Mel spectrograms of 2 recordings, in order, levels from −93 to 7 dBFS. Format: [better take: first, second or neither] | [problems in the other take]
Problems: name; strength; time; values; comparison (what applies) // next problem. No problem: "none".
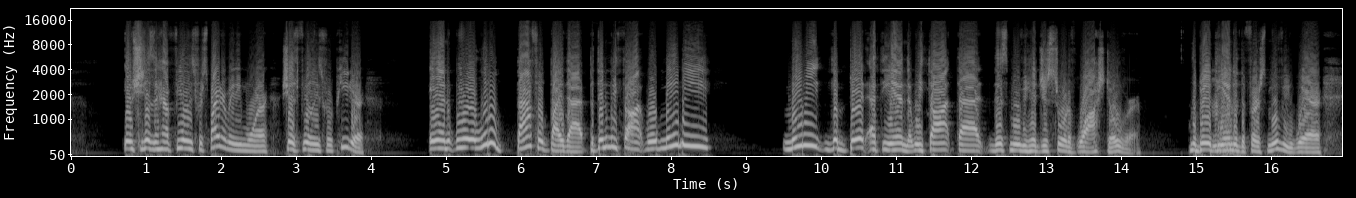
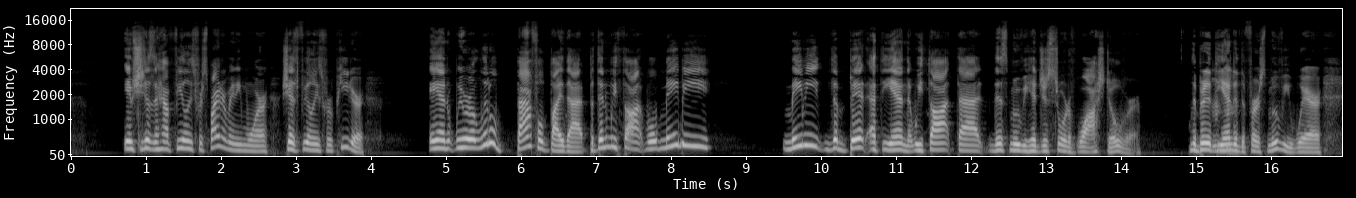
second | distortion; heavy; 20% of the sound clipped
